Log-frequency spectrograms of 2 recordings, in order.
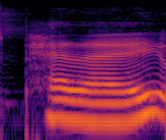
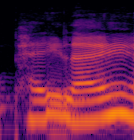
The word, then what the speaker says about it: Pele: Okay, now if you chose card number 3, you chose Pele or Pele, and once again, other ways of pronouncing her name.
